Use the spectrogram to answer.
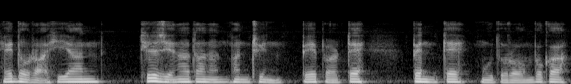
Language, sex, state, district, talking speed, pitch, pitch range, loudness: Mizo, male, Mizoram, Aizawl, 200 wpm, 120 Hz, 110-125 Hz, -18 LUFS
